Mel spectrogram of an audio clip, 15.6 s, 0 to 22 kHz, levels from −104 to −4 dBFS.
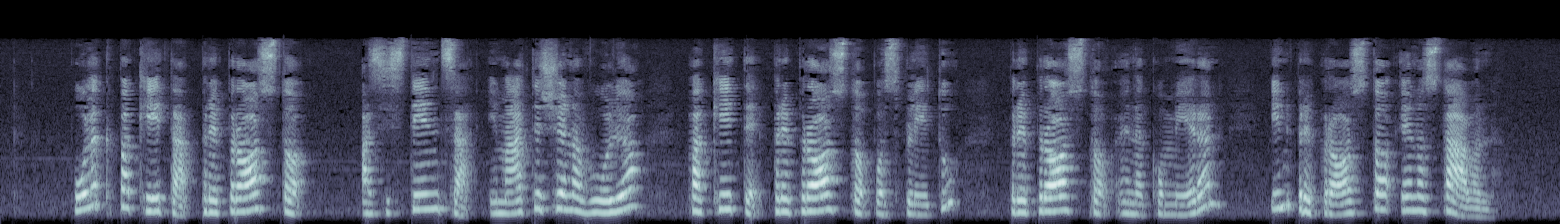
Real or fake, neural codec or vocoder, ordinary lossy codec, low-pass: real; none; AAC, 32 kbps; 10.8 kHz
